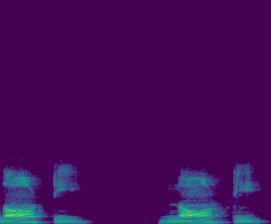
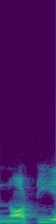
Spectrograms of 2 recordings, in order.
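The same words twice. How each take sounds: First: "নটি" split into ন and টি; syllable by syllable. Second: Said in the usual way. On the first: Shown as a demonstration. Teacher showing two syllables, "নটি" in two beats. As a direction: hold ন, then a separate টি. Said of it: "দুটো syllable". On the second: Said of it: "একসাথে বেরোচ্ছে না কিন্তু".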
